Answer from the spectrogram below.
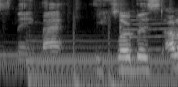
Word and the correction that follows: Eberflus: Oh, Eberflus.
